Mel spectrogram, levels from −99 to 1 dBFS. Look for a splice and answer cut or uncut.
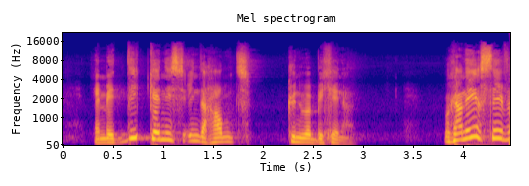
uncut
